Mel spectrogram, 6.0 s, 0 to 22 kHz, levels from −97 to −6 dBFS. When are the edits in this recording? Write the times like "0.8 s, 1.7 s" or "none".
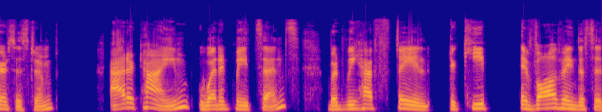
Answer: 1.0 s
